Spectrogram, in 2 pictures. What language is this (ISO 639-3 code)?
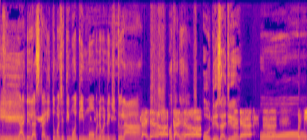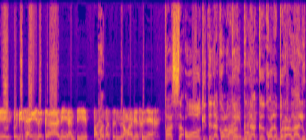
msa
